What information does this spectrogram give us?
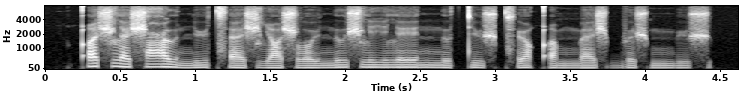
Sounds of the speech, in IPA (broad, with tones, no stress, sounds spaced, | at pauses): qʼ i˦ ʃ l æ˧ ʃ ʕ ɯ˦˨ n yː˧ t͡sʼ æː˧ ʃ ʎ ɑː˧ ʃ lˠ yː˧ n ɯː˧ ʃ l iː˧ l eː˧ nː ɯ˧ tː yː˧ ʃ t͡sʼ ø˧ qʼ i˨ mː æː˨ ʃ b ø˦˨ ʃ mː y˧ ʃ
